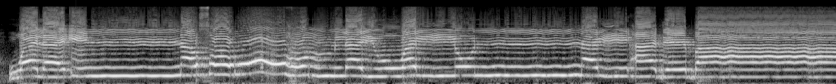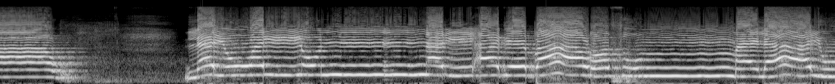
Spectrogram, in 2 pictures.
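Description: A young girl reciting the Qur'an in a melodic, drawn-out tajwid style, with long held notes: one long phrase, a pause of about a second some nine seconds in, then another long phrase.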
